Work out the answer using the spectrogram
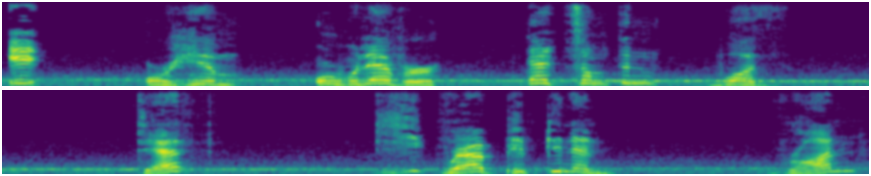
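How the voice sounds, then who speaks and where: A woman's voice: sits high, slow, pauses often, noisy background. A woman playing an anxious, earnest young boy in an audio drama, with breathless, urgent delivery. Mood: frightened, grieving. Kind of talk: full-cast audio drama acting. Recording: music behind the voice.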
